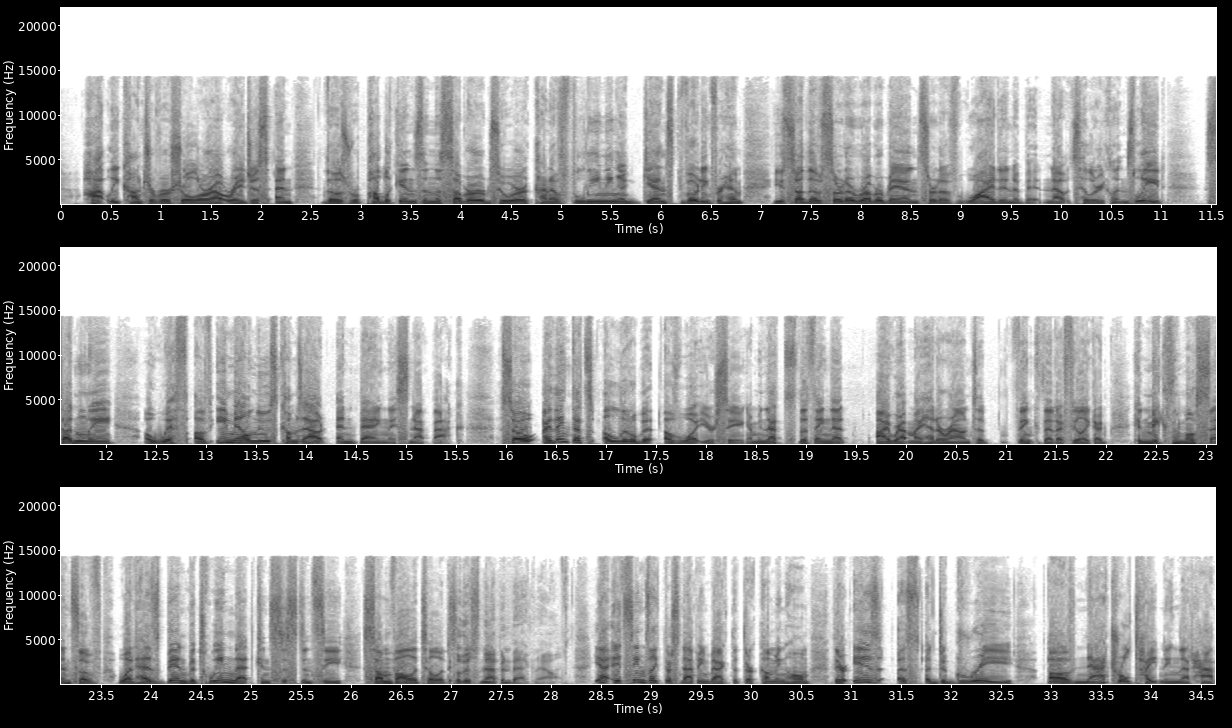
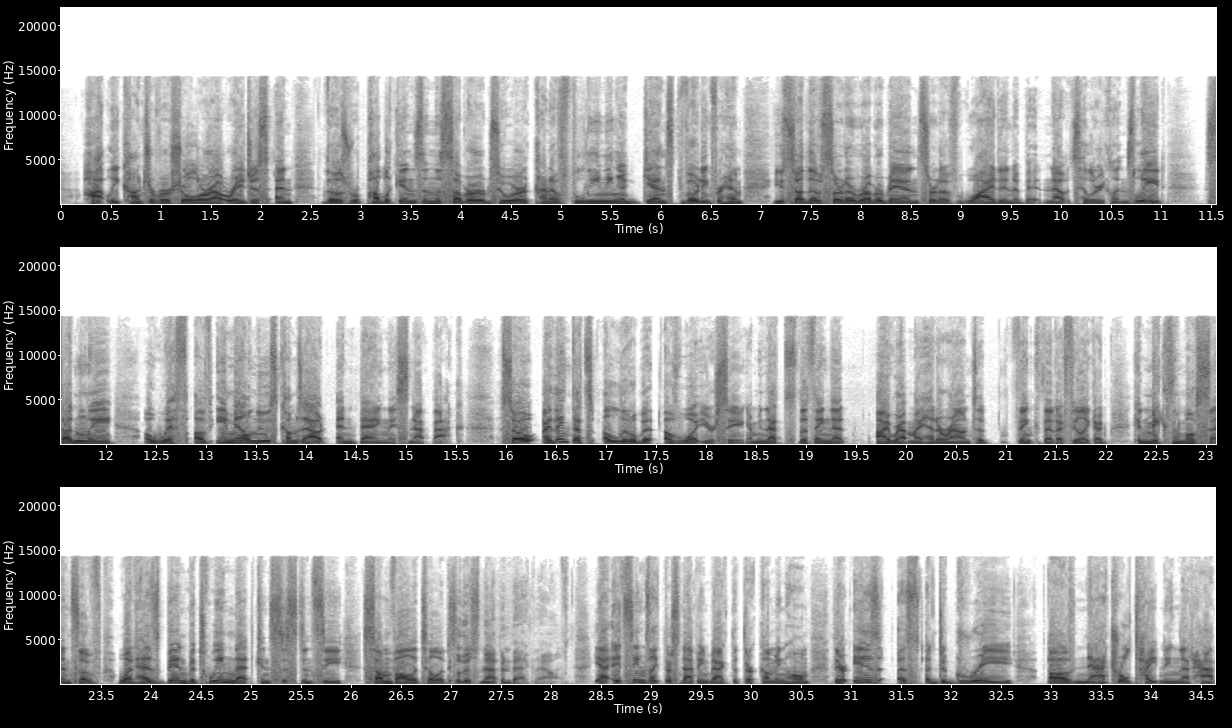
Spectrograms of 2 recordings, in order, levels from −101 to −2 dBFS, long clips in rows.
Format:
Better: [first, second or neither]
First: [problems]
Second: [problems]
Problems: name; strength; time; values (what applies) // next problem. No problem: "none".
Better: neither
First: distortion; heavy; 6 dB below the speech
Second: distortion; heavy; 6 dB below the speech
